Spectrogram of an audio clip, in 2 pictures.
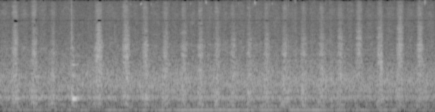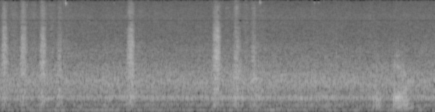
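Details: A disturbed honey bee colony at a demolition site in Mission, Texas, where the hive was hit by crews and then relocated; a continuous hiss-like droning runs beneath rapid, irregular tapping and clicking, roughly three per second.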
